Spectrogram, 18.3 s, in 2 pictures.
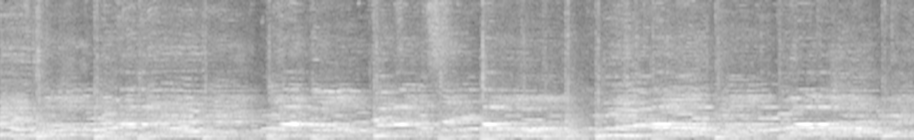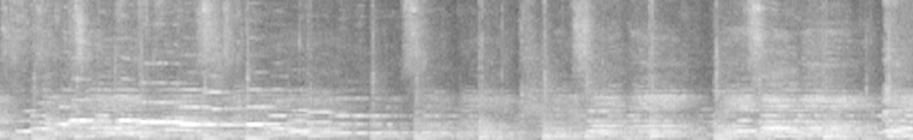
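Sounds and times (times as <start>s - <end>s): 
Guatemalan santo flute playing: 0.0s - 18.2s.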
